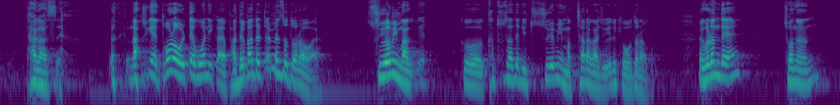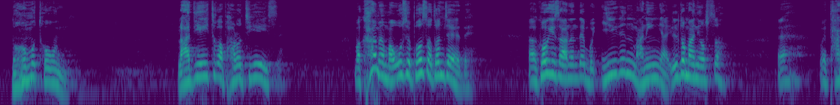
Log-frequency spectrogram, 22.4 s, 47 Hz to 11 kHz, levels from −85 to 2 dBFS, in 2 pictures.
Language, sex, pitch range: Korean, male, 130-200 Hz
